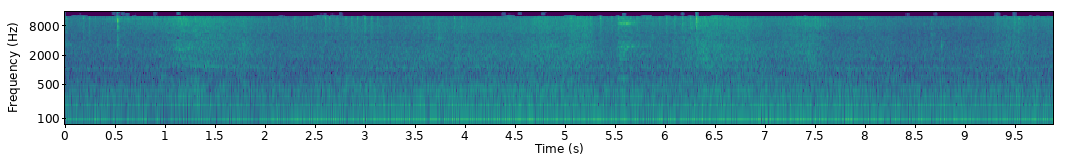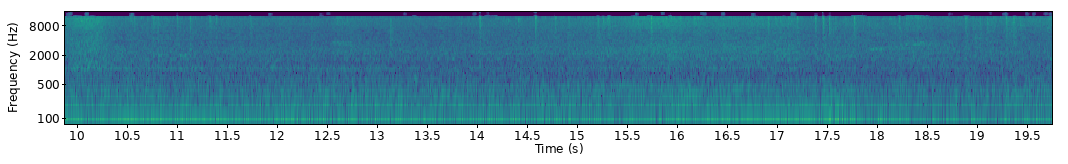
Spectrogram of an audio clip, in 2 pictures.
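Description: Mahindra Bolero pickup running at low speed in town traffic, heard inside the cab: a steady low engine and road rumble. There is a brief sharp knock near the end.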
